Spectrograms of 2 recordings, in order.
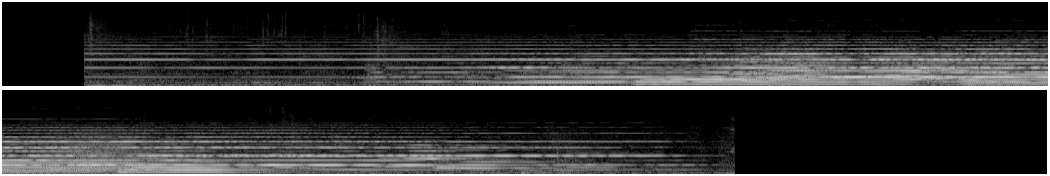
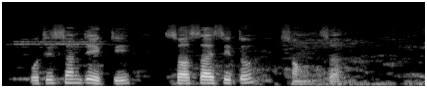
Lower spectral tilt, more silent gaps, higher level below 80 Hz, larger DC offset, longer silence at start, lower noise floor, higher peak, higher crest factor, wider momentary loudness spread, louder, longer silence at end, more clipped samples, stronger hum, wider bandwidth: about the same, -8 dB/octave vs -7 dB/octave; neither; first, -48 dBFS vs -56 dBFS; neither; first, 0.8 s vs 0.1 s; first, under -90 dBFS vs -38 dBFS; second, -8 dBFS vs -2 dBFS; about the same, 16 dB vs 20 dB; second, 18 LU vs 22 LU; about the same, -21 LUFS vs -21 LUFS; first, 3.1 s vs 0 s; neither; neither; first, 9.4 kHz vs 7.6 kHz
